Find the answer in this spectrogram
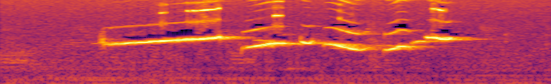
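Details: Female white-rumped shama calling a male, used to stir males into full song: a long rising whistle followed by looping, wavering whistled notes with sharp high accents.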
